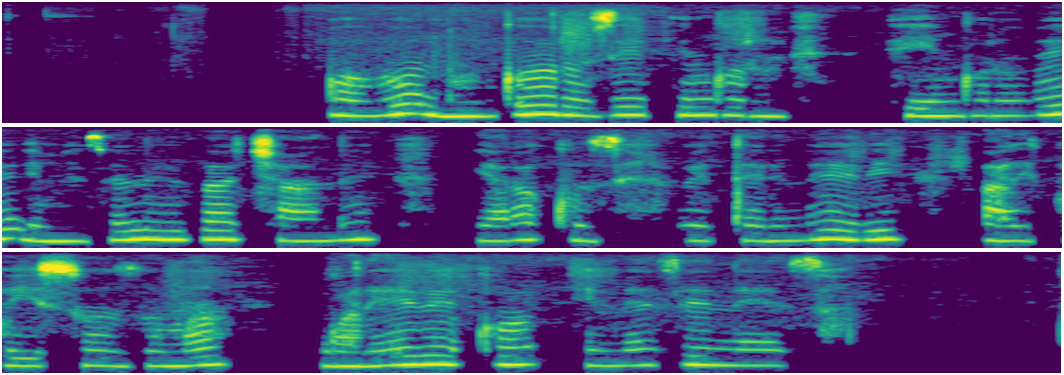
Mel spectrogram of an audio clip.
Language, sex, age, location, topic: Kinyarwanda, female, 36-49, Musanze, agriculture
